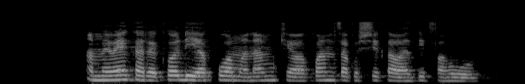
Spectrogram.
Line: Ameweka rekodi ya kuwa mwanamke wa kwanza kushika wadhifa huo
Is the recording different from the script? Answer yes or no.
no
